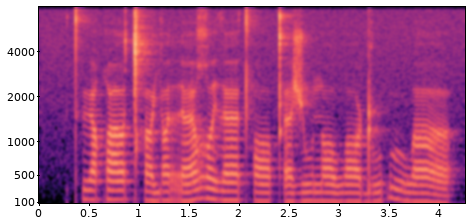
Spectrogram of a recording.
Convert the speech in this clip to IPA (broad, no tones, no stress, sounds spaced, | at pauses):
t̪ʰ ɨː qʷ ʌː ǀʰ ʌ j ʌ r ɜ ʁʷ i ð ɜ t̪ʰ ɔː kʼ ɜ ʒ u n̪ ɔː w ɔː ɖ u ɓ uː w ʌː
